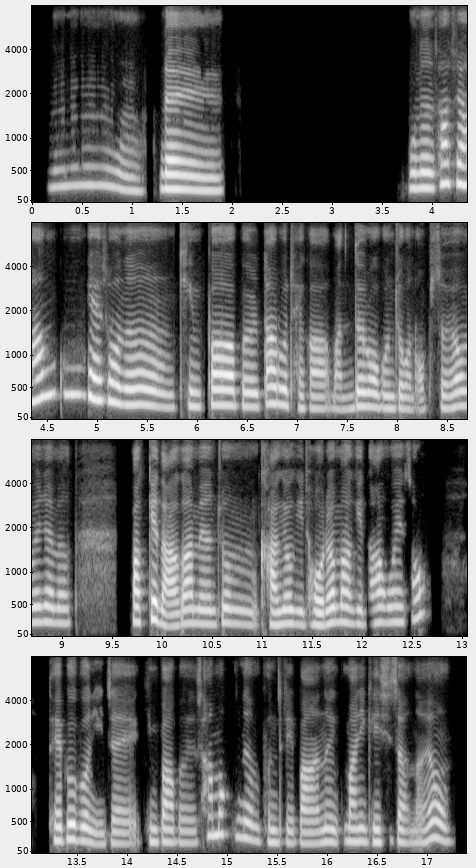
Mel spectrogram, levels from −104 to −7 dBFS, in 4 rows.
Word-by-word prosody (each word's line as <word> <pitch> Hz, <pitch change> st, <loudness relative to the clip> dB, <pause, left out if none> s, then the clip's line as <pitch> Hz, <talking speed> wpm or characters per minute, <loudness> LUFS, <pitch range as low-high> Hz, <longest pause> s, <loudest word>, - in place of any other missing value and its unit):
음. 260 Hz, -5 st, -7 dB, 0.2 s
네. 210 Hz, -3 st, +3 dB, 1.8 s
저는 235 Hz, 0 st, +1 dB
사실 300 Hz, 0 st, +3 dB
한국에서는 295 Hz, -, +3 dB
김밥을 220 Hz, -1 st, +3 dB
따로 255 Hz, -2 st, +3 dB
제가 185 Hz, -4 st, -3 dB
만들어 200 Hz, +4 st, 0 dB
본 185 Hz, -1 st, -3 dB
적은 180 Hz, -2 st, -4 dB
없어요. 190 Hz, +5 st, -3 dB
왜냐하면 230 Hz, -1 st, -1 dB, 0.6 s
밖에 235 Hz, +4 st, +5 dB
나가면 205 Hz, +2 st, +2 dB
좀 210 Hz, -3 st, -3 dB
가격이 205 Hz, 0 st, 0 dB
저렴하기도 210 Hz, +1 st, +1 dB
하고 230 Hz, +1 st, 0 dB
해서 275 Hz, +9 st, -4 dB, 0.6 s
대부분 210 Hz, -2 st, +1 dB
이제 165 Hz, 0 st, -7 dB
김밥을 190 Hz, -2 st, -3 dB
사 290 Hz, +9 st, -5 dB
먹는 270 Hz, -8 st, -3 dB
분들이 185 Hz, -2 st, -6 dB
많으 175 Hz, +2 st, -2 dB
많이 200 Hz, -1 st, -2 dB
계시잖아요. 195 Hz, +3 st, -3 dB
215 Hz, 250 characters per minute, -20 LUFS, 195-240 Hz, 1.8 s, 밖에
